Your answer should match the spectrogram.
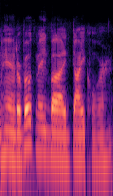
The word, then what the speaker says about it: Dicor: we keep on hand are both made by dicor it's spelled d-i-c-o-r they've got the industry standard yeah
